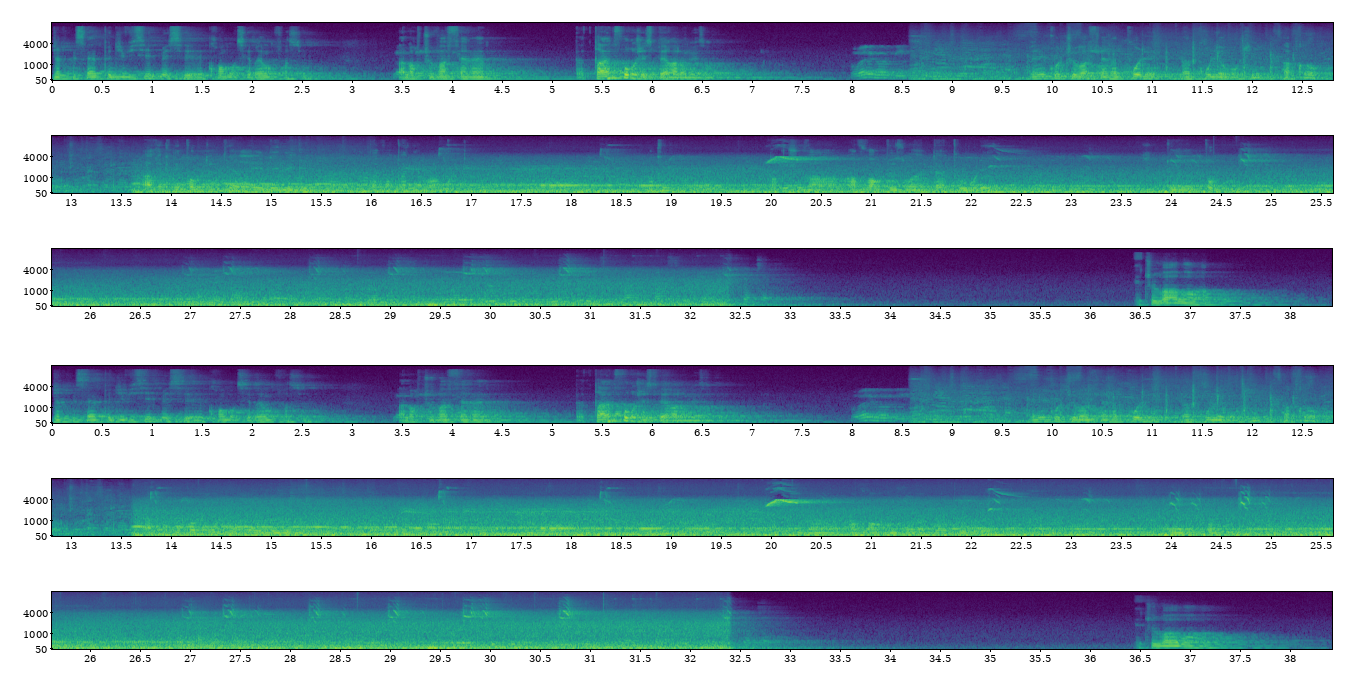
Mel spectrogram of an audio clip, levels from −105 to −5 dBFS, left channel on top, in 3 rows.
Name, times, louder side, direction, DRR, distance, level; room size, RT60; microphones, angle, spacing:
voice 1, 0.0-2.6 3.5-4.4 5.2-6.6 9.5-12.7 13.7-16.9 18.8-19.0 20.0-22.2 23.9-24.4 36.4-37.2, left 1 dB, 35° left, 6 dB, 1.7 m, -32 dB
voice 2, 3.4-4.3 8.0-9.7 10.1-10.6 19.9-20.3 23.7-23.8 27.0-32.8, left 1 dB, 80° left, 2 dB, 1.9 m, -44 dB
sound 1, 8.6-16.1, right 1 dB, 10° right, 0.8 m, -43 dB
sound 2, 13.6-32.4, right 3 dB, 55° right, 0.7 m, -29 dB
29.0 x 19.0 x 5.4 m, 2.1 s
head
